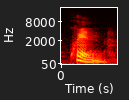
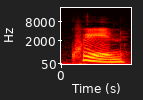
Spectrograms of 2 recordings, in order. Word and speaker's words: queen: 이거는 E를 길게 발음하는 거예요. 그래서 짧게 quen 이렇게 발음하는 게 아니고요. 여기 이제 이 소리 조금 이 하면서 입끝 당겨서 queen 이렇게 발음하셔야 됩니다.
